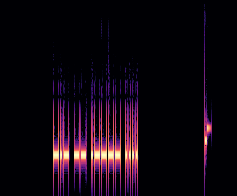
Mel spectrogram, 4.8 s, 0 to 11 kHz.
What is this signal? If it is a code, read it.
Morse code, heard as a keyed tone, about 34 wpm, 700 Hz. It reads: KM1H
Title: USA Call Signs Repeated 3x 35wpm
